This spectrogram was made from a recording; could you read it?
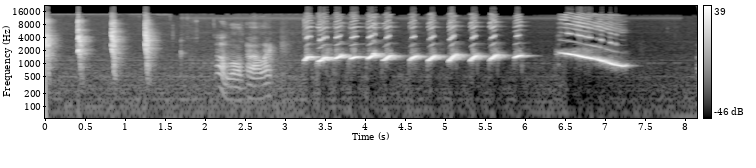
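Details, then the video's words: Talking pet male African grey parrot with a Yorkshire English accent, indoors; clicking sounds, a short speech-like phrase, then a quick run of repeated whistled notes and a long falling whistle. "English Accent African Grey. Amazing voice!"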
